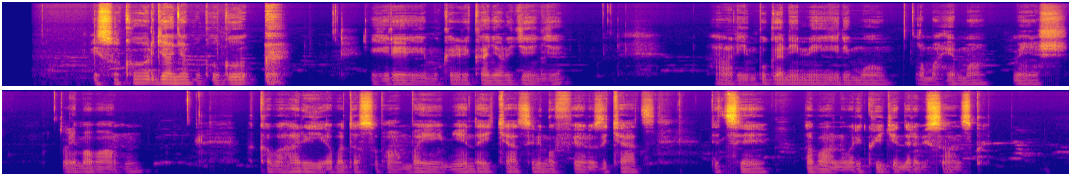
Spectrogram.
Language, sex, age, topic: Kinyarwanda, male, 18-24, finance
